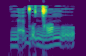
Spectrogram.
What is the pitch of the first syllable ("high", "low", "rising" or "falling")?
rising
